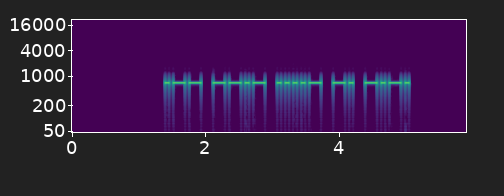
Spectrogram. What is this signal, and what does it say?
Morse code, heard as a keyed tone, about 20 wpm, 700 Hz. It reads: WQ4NC
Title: USA Call Signs - 5 Characters - Repeated 3x - 20wpm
